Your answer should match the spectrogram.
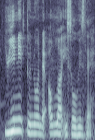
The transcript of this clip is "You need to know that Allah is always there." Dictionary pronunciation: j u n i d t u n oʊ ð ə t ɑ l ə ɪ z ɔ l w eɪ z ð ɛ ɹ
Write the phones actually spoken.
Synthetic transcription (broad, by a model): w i n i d t u n oʊ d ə t ɑ l ə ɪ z ɔ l w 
